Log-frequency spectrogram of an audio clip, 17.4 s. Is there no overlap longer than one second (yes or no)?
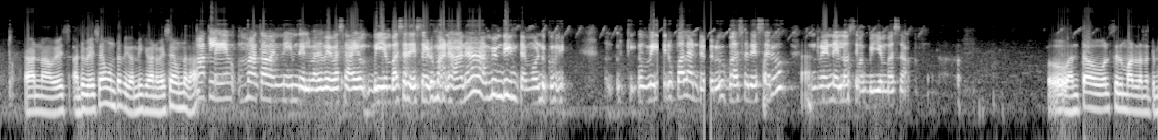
yes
